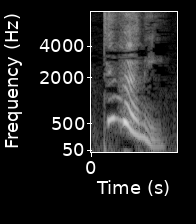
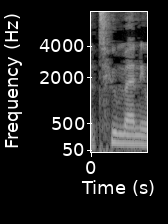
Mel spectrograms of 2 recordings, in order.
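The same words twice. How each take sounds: First: "Too many" squeaked very high and quick; "Too many" jumps way up in pitch, fast. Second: Said in the usual way. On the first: Retold or imitated. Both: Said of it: "very high-pitched and very fast".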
